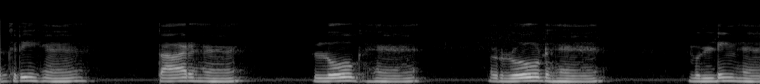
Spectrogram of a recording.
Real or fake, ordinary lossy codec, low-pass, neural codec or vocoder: fake; none; 7.2 kHz; codec, 16 kHz, 8 kbps, FreqCodec, larger model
